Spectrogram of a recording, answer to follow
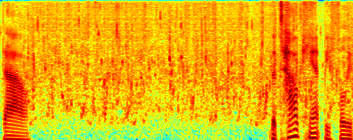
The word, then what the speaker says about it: Tao: It's about flow, about aligning with the natural rhythm of life, which Lao Tzu calls the Tao, pronounced dow.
